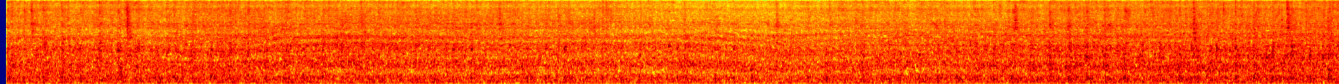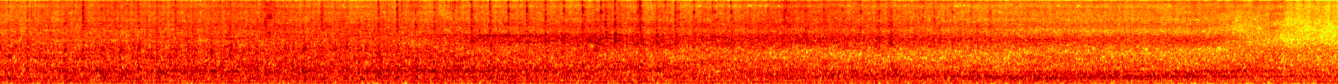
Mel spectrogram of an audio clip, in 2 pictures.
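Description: Combine harvester running at close range while its reel header cuts and threshes a black gram crop: a loud, steady mechanical din of engine and threshing machinery.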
